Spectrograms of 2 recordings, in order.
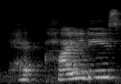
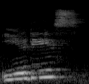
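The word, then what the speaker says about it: Hyades: another great open cluster named Heidi's but I think it's pronounced iities this constellation is among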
